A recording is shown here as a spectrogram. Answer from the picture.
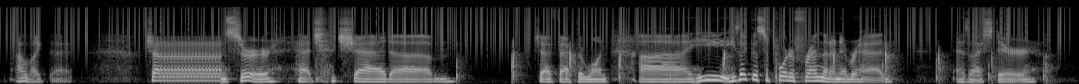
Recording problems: crackle, like an old record; noticeable; 10 dB below the speech
audio freezing; at 1.5 s for 0.5 s
footsteps; noticeable; from 4.5 s on; peak 8 dB below the speech

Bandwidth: 15 kHz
